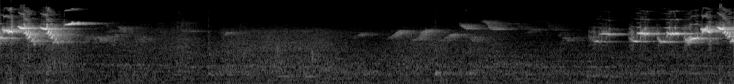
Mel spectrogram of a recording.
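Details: Double-collared seedeater, tui tui (tocó) song style: a loud rapid chattering phrase opens, soft sliding high notes follow in the middle, then another fast jangling, trilled phrase closes.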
